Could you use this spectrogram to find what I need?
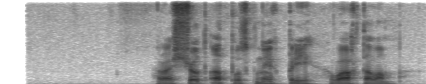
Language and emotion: Russian, neutral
